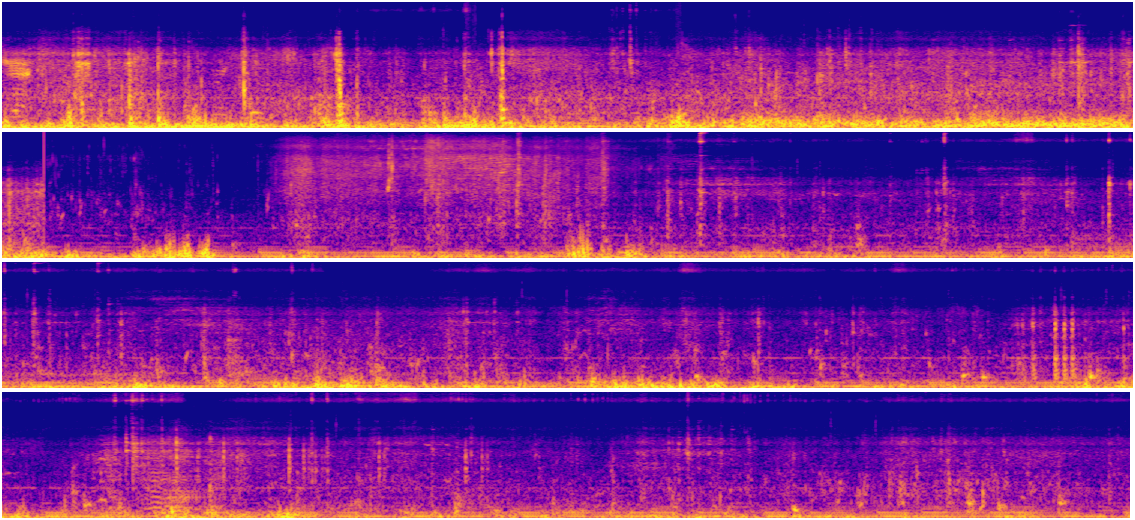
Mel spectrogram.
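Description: Wind and water rushing around a bass boat for the first eight seconds, then a steadier, quieter low hum with water noise as the boat settles on the lake.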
